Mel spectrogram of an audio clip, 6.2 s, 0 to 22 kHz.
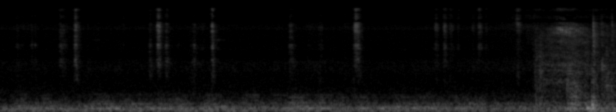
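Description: Faint scratching of a marker writing by hand on the bare machined valve relief of a 92 mm aluminium piston, with small ticks scattered through it over a low steady hum.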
